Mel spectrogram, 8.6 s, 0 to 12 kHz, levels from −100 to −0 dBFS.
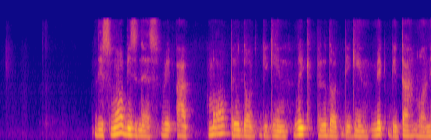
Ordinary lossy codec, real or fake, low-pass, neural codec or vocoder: none; fake; 7.2 kHz; codec, 16 kHz, 1.1 kbps, Voila-Tokenizer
